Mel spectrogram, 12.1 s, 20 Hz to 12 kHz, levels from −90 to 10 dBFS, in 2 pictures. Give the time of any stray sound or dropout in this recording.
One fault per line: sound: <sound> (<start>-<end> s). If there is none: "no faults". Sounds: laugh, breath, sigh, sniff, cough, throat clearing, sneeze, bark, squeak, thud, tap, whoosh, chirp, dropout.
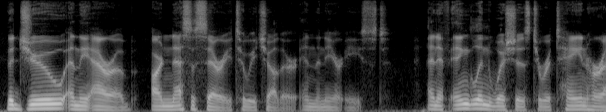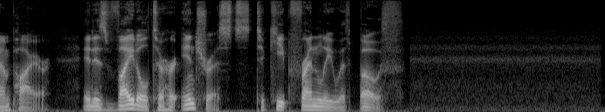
no faults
